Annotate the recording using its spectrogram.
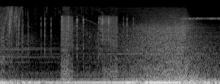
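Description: Logo-sting sound effect: a deep, loud rumble with crackling electric-zap noises. A thin, high, steady tone starts near the end.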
